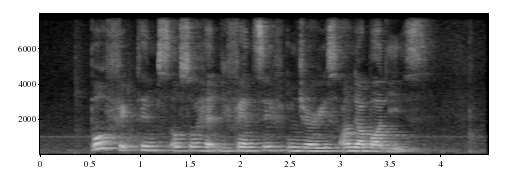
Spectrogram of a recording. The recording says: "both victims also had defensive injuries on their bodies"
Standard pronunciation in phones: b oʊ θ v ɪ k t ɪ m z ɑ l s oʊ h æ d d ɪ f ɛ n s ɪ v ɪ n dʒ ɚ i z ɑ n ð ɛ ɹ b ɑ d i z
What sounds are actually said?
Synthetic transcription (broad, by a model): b oʊ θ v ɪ k t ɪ m s ɑ l s oʊ h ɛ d d ɪ f ɛ n s ɪ v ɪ n dʒ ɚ i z ɑ n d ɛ b ɑ d i s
